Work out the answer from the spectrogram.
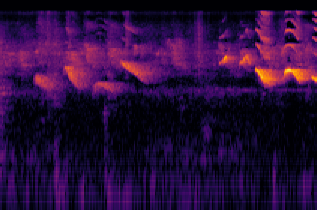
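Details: While basking in the sun, a green-winged saltator sings a quick run of smooth, downslurred whistles, growing louder and richer in the final second.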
